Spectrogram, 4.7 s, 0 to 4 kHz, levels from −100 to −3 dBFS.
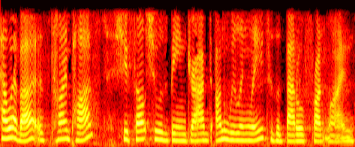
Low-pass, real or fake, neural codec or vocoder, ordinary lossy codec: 3.6 kHz; fake; codec, 16 kHz, 16 kbps, FunCodec, trained on LibriTTS, 50 frames a second; AAC, 24 kbps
